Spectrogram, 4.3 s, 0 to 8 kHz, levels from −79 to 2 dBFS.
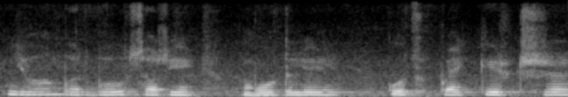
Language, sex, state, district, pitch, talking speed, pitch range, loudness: Hindi, female, Haryana, Rohtak, 220 Hz, 110 wpm, 210-225 Hz, -16 LUFS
